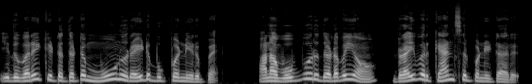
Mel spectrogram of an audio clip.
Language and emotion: Tamil, sad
